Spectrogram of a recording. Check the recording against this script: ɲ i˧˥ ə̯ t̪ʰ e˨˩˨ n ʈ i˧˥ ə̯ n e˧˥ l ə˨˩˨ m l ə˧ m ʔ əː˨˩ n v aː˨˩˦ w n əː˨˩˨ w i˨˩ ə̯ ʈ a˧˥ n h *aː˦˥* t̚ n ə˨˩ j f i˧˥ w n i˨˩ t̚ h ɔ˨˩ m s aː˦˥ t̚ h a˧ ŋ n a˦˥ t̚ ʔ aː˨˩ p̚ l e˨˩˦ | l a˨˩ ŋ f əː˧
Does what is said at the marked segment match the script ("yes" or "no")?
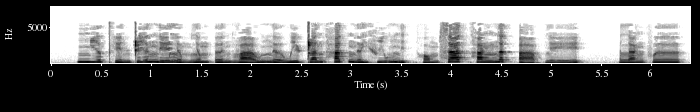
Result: no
